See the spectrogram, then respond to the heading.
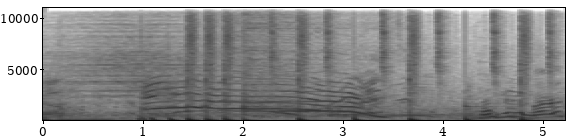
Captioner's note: screams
